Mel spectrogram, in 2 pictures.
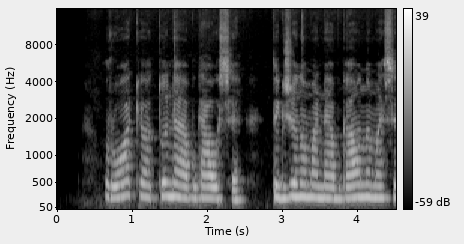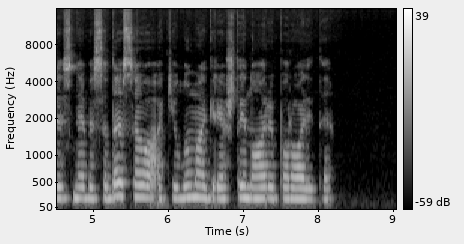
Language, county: Lithuanian, Kaunas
